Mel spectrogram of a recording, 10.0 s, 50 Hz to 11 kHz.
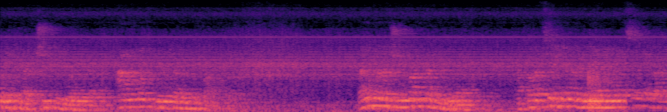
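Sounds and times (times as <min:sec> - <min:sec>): microphone hiss: 0:00.0 - 0:10.0.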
